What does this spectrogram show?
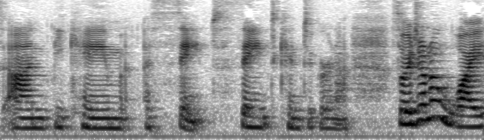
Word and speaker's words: Kentigerna: The next name is Kentigerna, and it means kind ruler, and it's pronounced Kentigerna. Kentigerna.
